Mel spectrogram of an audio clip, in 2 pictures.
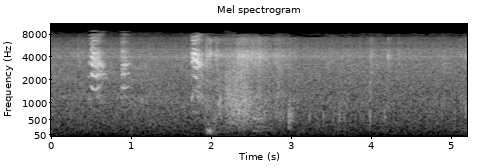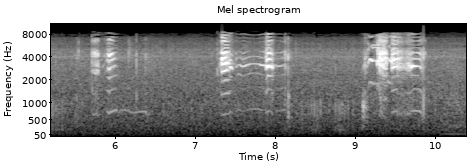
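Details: New kitten, one of a young pair named Chilli and Pepper: high, thin meows with stacked harmonics, a few isolated early, then a rapid cluster of short rising mews near the end, over a quiet room hiss.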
